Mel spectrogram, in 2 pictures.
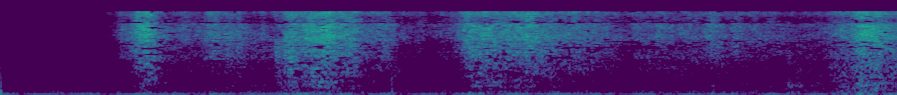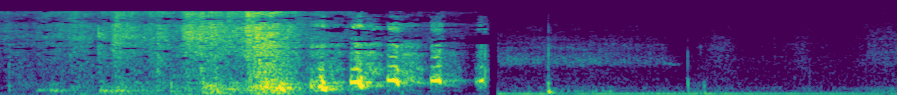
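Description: Plastic bag rustling and crinkling as a cat pushes its head into it, faint at first, then growing into loud crackling that peaks about six seconds in and cuts off abruptly.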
